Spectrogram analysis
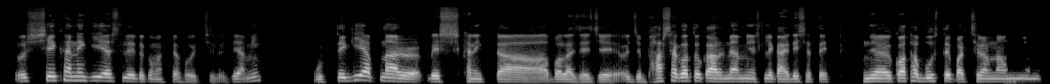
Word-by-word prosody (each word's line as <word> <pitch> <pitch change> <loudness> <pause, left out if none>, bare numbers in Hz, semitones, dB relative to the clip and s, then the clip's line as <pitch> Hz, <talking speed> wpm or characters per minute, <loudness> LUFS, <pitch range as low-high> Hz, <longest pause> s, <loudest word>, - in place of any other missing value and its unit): তো - - -10 0.2
সেখানে 185 0 +2
গিয়ে 180 -1 +1
আসলে 155 -1 -5
এরকম 140 -2 -6
একটা 120 +1 -8
হয়েছিল - - -11
যে, - - -6
আমি 165 - -8 0.6
উঠতে 125 +7 -2
গিয়ে 210 +2 +3
আপনার 160 -3 +3 0.3
বেশ 135 -1 +2 0.2
খানিকটা 125 -3 -2 0.5
বলা 120 -1 +1
যায় 115 -1 -3
যে 115 - -1 0.2
ঐযে 120 0 -5
ভাষাগত 165 +2 +3
কারণে 140 -1 +5
আমি 140 0 -3
আসলে 140 +2 -3
গাইডের 130 +1 +1
সাথে 135 - -5 0.4
নে 145 - +3 0.3
কথা 155 +3 +5
বুঝতে 150 -1 +2
পারছিলাম 135 0 0
না। - - 0
উম 135 0 -4
140 Hz, 170 wpm, -23 LUFS, 130-160 Hz, 0.6 s, কারণে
